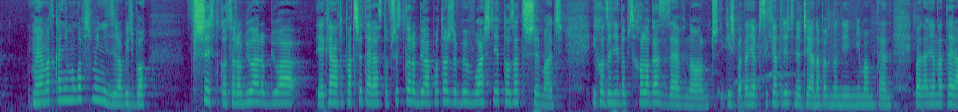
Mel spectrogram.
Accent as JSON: {"language": "Polish", "region": "Masovian Voivodeship", "country": "Poland", "said": "Dojechałam do siebie do domu, a jestem spod Warszawy, więc w sumie kawał drogi."}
